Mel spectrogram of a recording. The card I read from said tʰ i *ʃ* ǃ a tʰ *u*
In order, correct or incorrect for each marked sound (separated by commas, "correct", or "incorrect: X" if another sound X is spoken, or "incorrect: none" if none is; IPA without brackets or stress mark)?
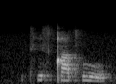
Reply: incorrect: s, correct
